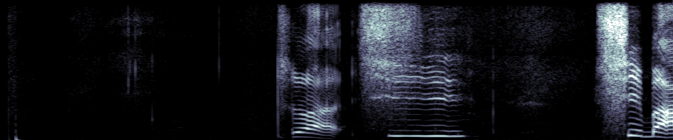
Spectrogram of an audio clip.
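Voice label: "zhi3", Mandarin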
